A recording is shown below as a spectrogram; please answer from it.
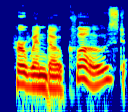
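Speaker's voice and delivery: usual speaking voice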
